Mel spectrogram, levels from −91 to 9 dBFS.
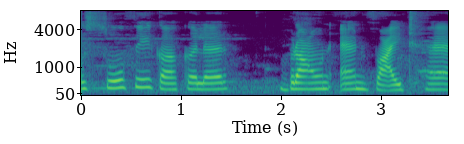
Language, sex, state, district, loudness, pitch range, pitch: Hindi, female, Jharkhand, Palamu, -19 LUFS, 210-235 Hz, 220 Hz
